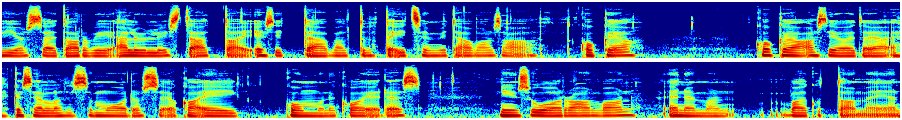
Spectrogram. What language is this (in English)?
Finnish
